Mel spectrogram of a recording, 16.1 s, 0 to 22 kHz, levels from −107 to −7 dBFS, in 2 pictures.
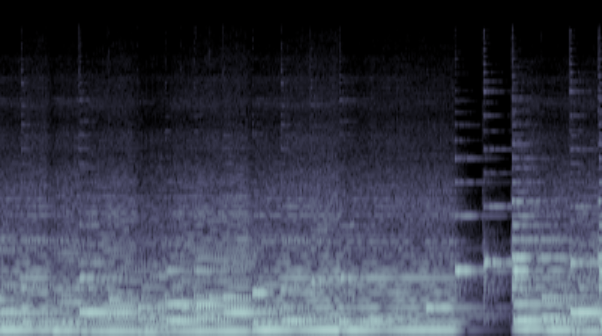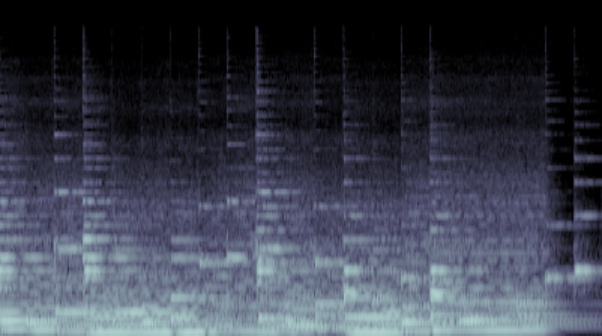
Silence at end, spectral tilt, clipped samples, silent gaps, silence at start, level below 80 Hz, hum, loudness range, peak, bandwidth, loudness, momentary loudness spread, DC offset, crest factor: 0 s; -9.5 dB/octave; under 0.1%; none; 0 s; -40 dBFS; none; 3 LU; -20 dBFS; 7.6 kHz; -35 LUFS; 7 LU; under 0.1%; 14 dB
